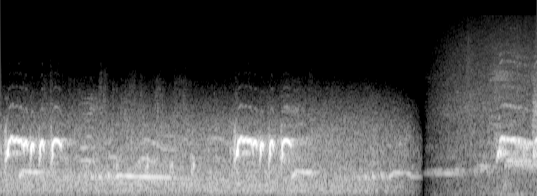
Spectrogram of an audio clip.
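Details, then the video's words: Local zebra dove near Candi Rimbi, Jombang, repeats its rapid rolling coo phrase about every two seconds, with lower coos behind it; the sound cuts out briefly before another phrase begins. "SUARA PERKUTUT LOKAL MELEGENDA CANDI RIMBI JOMBANG"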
